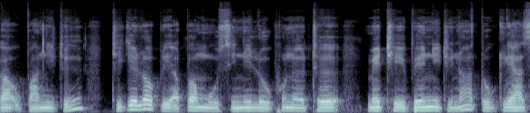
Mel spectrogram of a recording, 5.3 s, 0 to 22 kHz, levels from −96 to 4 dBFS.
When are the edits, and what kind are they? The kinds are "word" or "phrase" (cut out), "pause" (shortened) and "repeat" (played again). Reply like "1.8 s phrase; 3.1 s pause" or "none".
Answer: 3.6 s pause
